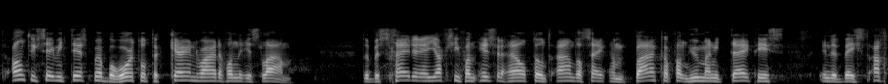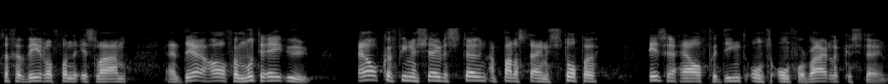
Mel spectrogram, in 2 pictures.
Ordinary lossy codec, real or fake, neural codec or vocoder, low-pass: none; fake; codec, 16 kHz, 4 kbps, X-Codec, HuBERT features, trained on LibriSpeech; 5.4 kHz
